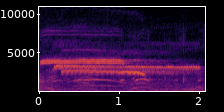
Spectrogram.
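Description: Several referees' whistles blown together, three steady shrill tones of different pitch overlapping; two stop about a second in and one holds to near the end, as the play is whistled dead. Shouting voices underneath.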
